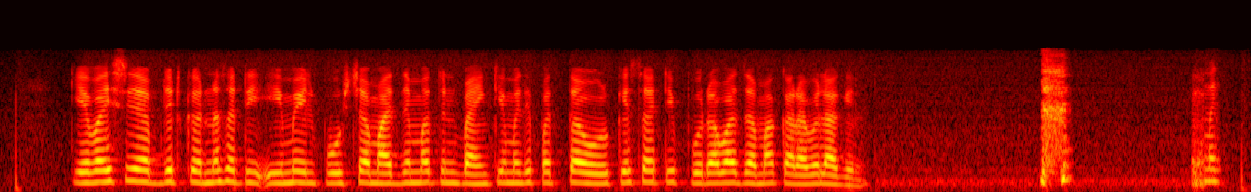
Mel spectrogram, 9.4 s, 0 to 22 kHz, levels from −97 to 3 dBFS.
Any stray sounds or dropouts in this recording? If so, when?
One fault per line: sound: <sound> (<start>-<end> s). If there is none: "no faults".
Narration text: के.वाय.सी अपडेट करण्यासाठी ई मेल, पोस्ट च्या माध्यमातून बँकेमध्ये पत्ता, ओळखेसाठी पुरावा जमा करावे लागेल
sound: cough (7.8-8.1 s)
sound: laugh (8.9-9.2 s)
